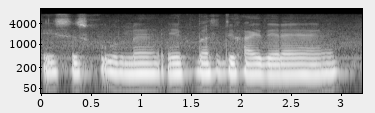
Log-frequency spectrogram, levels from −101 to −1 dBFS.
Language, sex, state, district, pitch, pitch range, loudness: Hindi, male, Jharkhand, Deoghar, 135 Hz, 130-140 Hz, -14 LUFS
